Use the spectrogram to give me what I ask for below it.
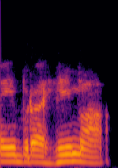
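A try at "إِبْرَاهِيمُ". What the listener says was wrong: जबर के साथ पढ़ा। अरबी में जेर जबर पेश की गलती बहुत बड़ी मानी जाती है। मतलब अगर हमने पेश की जगह पर जबर पढ़ दिया तो पूरा जो है स्ट्रक्चर जुमले का चेंज हो जाएगा, माना बदल जाएगा।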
